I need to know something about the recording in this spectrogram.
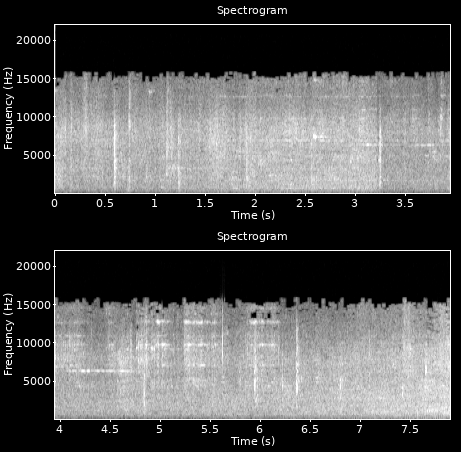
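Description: Street traffic hums outdoors.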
